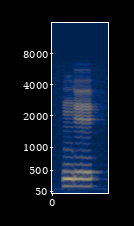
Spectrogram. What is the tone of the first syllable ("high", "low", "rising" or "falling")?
high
